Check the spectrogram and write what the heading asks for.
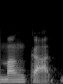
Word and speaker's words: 艋舺: 用他们的发音 Manga 的意思就是独木舟的意思，或是舢板舟的意思，嗯，那简单来讲，艋舺会发迹就是跟呃跟淡水河，然后跟商业非常有关系。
